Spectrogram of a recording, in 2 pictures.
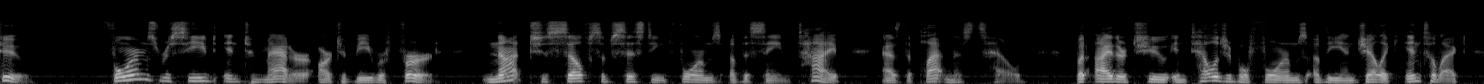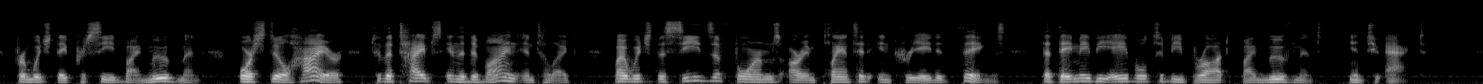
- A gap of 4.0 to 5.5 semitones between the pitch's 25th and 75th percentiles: Yes, average, 4.9 semitones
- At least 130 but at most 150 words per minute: Yes, average, 140 wpm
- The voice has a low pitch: Yes, low, 115 Hz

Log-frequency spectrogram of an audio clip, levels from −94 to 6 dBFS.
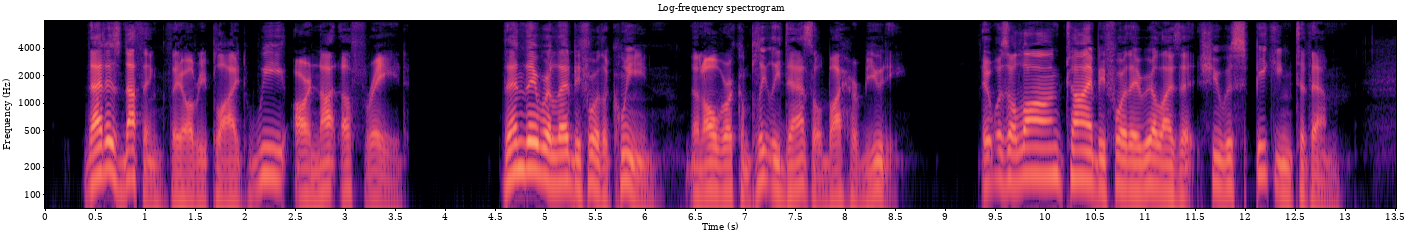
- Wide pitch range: Yes, wide, 7.6 semitones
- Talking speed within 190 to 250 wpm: Yes, average, 195 wpm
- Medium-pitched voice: No, low, 120 Hz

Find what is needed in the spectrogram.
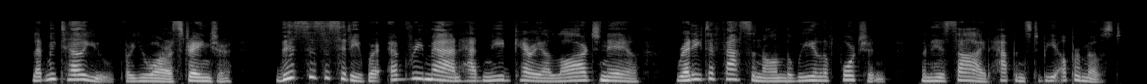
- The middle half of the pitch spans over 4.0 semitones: Yes, wide, 5.4 semitones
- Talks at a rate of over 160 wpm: Yes, average, 185 wpm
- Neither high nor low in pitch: Yes, medium, 175 Hz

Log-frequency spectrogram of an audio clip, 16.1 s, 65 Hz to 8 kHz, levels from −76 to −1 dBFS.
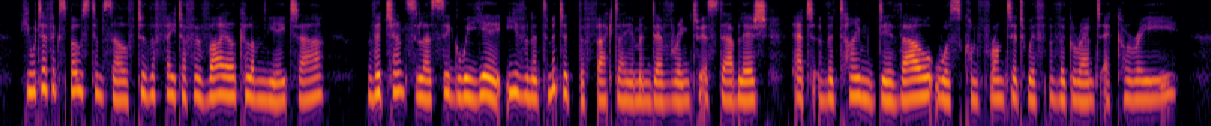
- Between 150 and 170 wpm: No, slow, 135 wpm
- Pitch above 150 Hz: Yes, high, 190 Hz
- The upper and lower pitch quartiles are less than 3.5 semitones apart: Yes, average, 2.8 semitones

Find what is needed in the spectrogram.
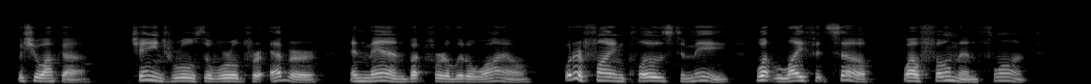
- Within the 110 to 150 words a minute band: Yes, average, 145 wpm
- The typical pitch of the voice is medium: Yes, medium, 150 Hz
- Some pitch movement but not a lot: Yes, average, 4.7 semitones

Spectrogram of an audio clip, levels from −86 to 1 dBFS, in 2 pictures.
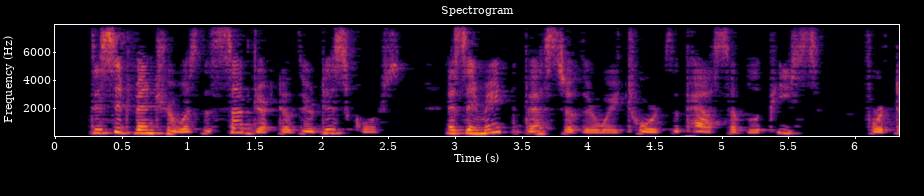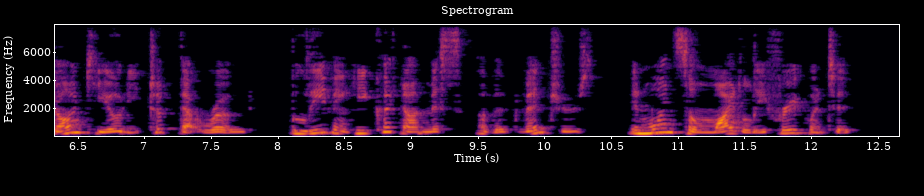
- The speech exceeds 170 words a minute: Yes, average, 190 wpm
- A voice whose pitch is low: No, high, 215 Hz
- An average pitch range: No, wide, 7.4 semitones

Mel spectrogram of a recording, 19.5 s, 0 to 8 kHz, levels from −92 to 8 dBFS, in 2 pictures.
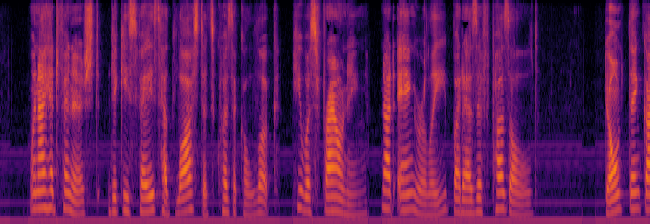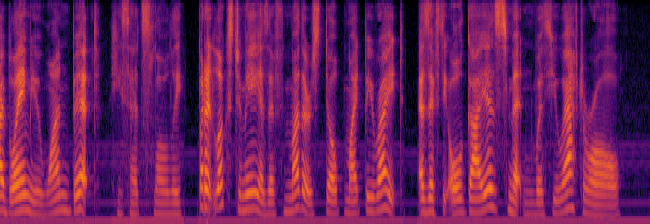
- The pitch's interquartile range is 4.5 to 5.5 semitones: Yes, average, 5.2 semitones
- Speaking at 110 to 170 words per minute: Yes, average, 165 wpm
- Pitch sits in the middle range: Yes, medium, 180 Hz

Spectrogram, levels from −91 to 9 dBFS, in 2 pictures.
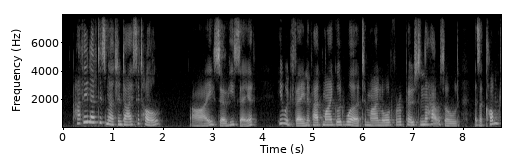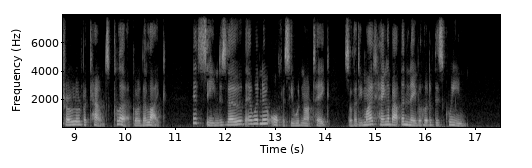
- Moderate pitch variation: Yes, average, 4.7 semitones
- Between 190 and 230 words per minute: Yes, average, 200 wpm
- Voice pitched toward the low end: No, high, 190 Hz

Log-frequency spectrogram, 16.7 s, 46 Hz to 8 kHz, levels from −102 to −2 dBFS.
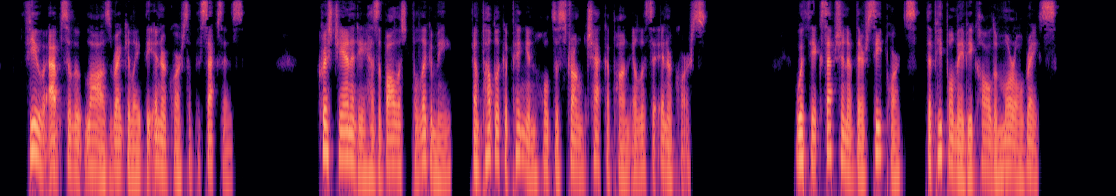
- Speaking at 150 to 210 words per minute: No, slow, 135 wpm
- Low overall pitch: Yes, very low, 95 Hz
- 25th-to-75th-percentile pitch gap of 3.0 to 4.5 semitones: No, wide, 5.5 semitones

